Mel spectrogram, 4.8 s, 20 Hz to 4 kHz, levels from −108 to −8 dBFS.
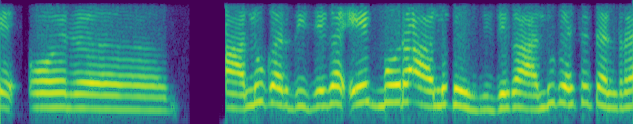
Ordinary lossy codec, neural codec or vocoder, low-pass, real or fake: none; none; 3.6 kHz; real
